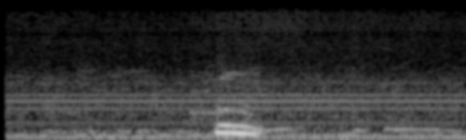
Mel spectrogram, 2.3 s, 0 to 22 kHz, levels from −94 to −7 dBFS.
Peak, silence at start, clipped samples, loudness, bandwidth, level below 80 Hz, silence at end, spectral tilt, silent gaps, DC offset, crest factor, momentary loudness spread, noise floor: -18 dBFS; 0.05 s; under 0.1%; -32 LUFS; 16 kHz; -64 dBFS; 0 s; -8.5 dB/octave; none; under 0.1%; 18 dB; 19 LU; -48 dBFS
